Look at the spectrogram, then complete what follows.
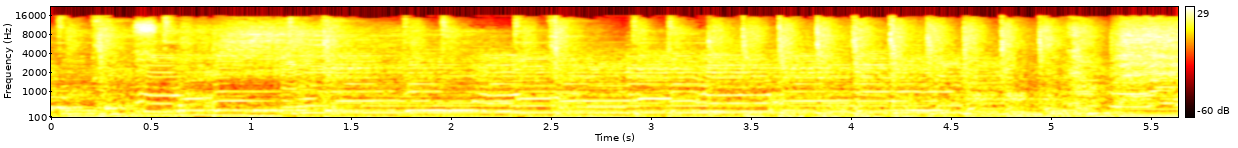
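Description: Blues band playing an instrumental passage with no singing: guitar lines over bass and a steady drum beat.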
